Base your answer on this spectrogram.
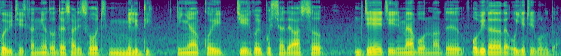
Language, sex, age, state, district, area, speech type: Dogri, male, 30-45, Jammu and Kashmir, Udhampur, urban, spontaneous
